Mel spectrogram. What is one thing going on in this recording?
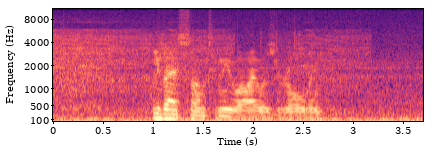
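A creature shrieks loudly.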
